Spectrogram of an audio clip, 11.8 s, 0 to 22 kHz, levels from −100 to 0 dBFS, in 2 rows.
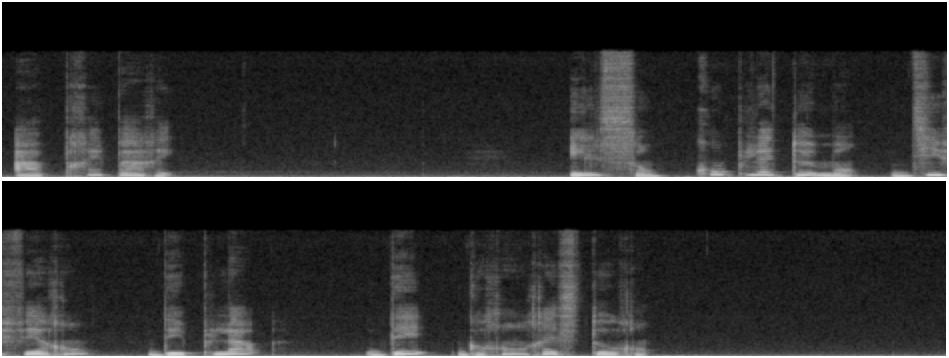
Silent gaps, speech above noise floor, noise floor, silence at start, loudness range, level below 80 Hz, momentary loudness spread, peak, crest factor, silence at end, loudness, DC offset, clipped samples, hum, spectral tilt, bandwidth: none; 21 dB; -48 dBFS; 0.05 s; 6 LU; -46 dBFS; 10 LU; -12 dBFS; 18 dB; 0 s; -28 LUFS; under 0.1%; under 0.1%; none; -5.5 dB/octave; 16 kHz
